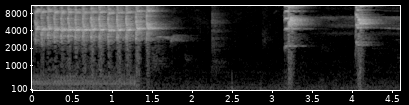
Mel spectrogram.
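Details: Lovebird long chattering song (ngekek) used as a lure: a dense, shrill rapid trill for about a second and a half, then silence broken by two separate sharp, high, drawn-out shrieks.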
